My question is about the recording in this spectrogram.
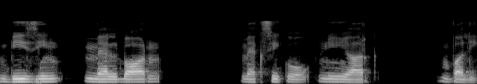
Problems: background sounds at intervals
